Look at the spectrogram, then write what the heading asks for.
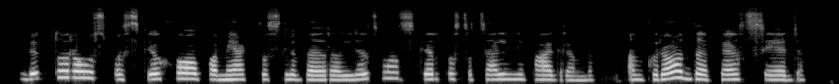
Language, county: Lithuanian, Alytus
